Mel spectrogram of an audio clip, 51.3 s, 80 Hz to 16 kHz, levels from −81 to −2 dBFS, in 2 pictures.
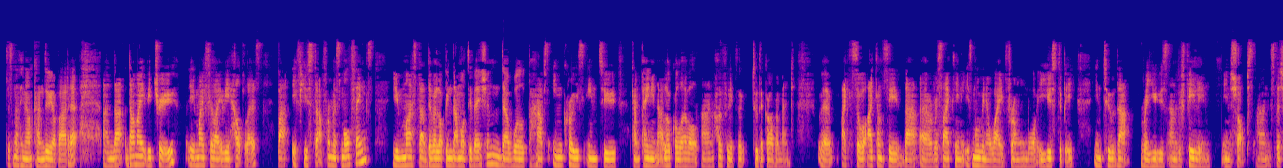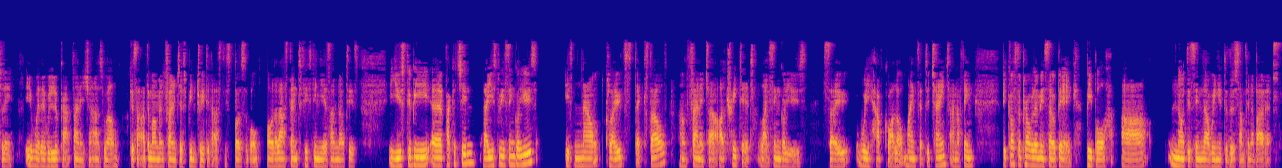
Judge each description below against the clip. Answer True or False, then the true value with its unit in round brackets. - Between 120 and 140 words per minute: False (180 wpm)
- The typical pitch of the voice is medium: False (120 Hz)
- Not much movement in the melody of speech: True (2.2 semitones)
